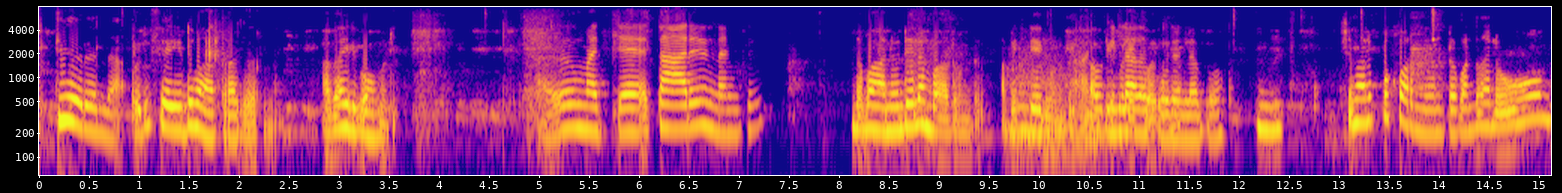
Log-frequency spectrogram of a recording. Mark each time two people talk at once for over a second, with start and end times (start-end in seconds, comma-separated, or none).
10.4-11.8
